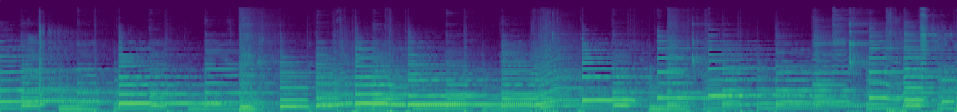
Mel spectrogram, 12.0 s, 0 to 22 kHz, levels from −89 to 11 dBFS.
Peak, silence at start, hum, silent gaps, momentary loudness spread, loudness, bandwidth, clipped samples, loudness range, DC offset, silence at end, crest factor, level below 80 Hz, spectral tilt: -8 dBFS; 0 s; none; none; 7 LU; -22 LUFS; 15 kHz; under 0.1%; 3 LU; under 0.1%; 0 s; 14 dB; -38 dBFS; -7.5 dB/octave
